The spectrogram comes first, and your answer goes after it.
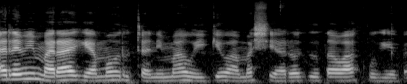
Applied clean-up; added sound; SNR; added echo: none; none; none; none.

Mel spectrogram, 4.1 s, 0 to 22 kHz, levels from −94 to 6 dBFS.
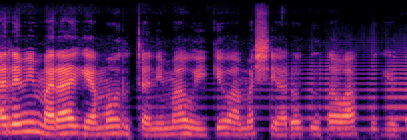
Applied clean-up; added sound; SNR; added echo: neural mask model RNNoise.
